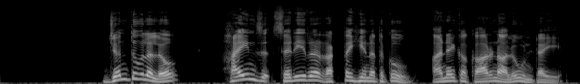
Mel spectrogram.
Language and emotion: Telugu, neutral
